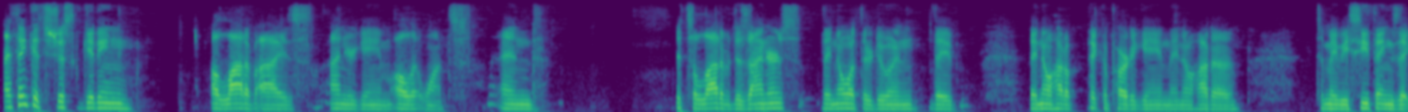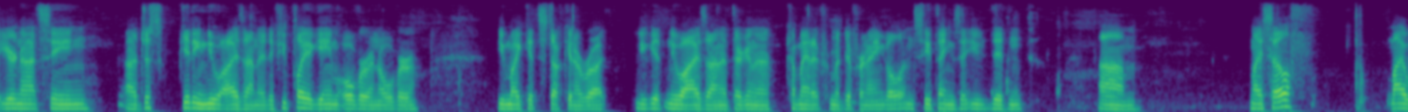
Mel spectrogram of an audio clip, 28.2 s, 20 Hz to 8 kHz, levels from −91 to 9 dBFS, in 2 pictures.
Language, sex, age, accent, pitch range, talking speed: English, male, 20-39, American, 110-125 Hz, 200 wpm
